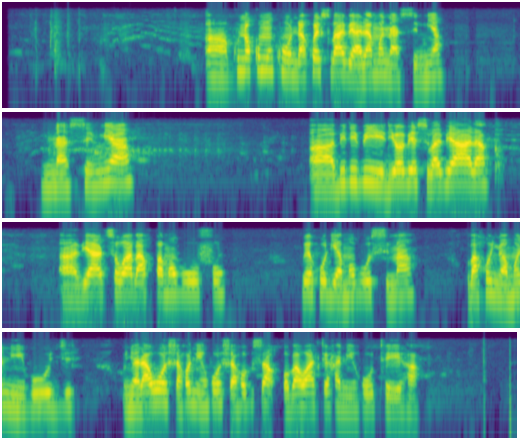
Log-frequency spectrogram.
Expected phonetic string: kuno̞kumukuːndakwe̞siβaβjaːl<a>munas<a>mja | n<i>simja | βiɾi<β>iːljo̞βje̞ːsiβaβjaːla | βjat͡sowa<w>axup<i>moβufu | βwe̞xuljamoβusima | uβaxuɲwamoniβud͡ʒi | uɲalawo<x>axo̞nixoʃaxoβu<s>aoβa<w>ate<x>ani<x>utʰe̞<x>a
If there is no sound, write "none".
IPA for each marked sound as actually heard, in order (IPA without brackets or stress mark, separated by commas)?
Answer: a, i, a, β, β, a, ʃ, s, w, x, x, x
